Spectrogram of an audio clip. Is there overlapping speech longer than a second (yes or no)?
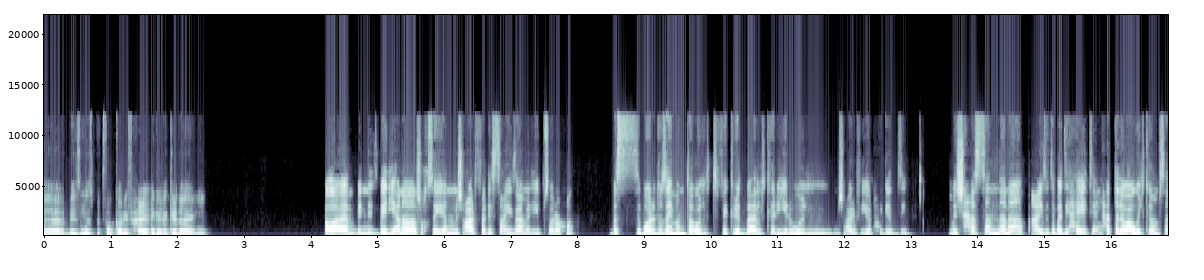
no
